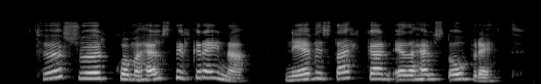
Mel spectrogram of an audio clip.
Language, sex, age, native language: Icelandic, female, 50-59, Icelandic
